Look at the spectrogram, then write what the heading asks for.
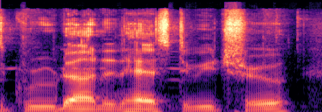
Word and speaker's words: Groudon: Correct pronunciation is Grudon. out of here. No way. It's Grudon.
